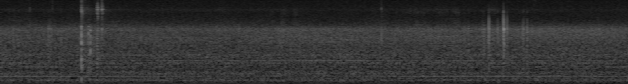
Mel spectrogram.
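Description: Steady mechanical room hum, like a fan running, with two light clicks of thin laser-cut wooden strips being pressed into a wooden tray's slots, about a second in and again near the end.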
